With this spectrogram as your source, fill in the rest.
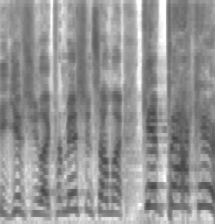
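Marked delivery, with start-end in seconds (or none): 1.4-2.2 high, loud shout. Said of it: "I'm trying to yell all these instructions".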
